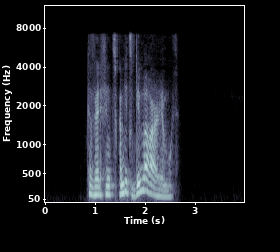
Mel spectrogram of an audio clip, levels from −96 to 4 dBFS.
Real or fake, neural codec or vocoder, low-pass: fake; codec, 16 kHz, 1.1 kbps, Voila-Tokenizer; 7.2 kHz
